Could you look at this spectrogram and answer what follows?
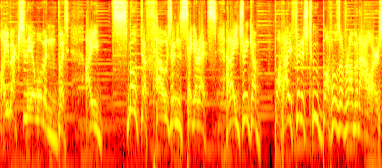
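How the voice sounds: Someone performs a put-on character voice over clear music in the background. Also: man, high pitch for a man, moderate pace.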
